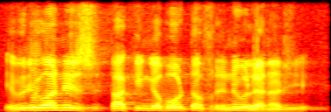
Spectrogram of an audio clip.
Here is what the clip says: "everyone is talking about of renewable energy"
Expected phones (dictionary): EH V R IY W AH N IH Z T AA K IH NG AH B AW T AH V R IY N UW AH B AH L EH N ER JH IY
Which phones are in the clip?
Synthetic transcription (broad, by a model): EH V R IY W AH N IH Z T AA K IH NG AH B AW T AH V R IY N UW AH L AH N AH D JH IY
